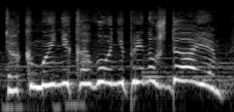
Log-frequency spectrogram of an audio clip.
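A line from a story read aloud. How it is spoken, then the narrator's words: Pleading voice. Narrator (Russian): Взмолился голос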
